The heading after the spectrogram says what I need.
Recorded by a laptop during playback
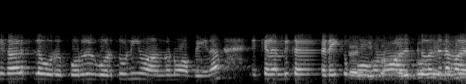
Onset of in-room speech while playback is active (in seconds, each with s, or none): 3.5 s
